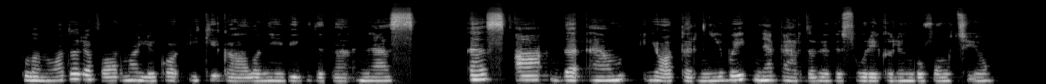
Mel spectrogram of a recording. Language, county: Lithuanian, Vilnius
